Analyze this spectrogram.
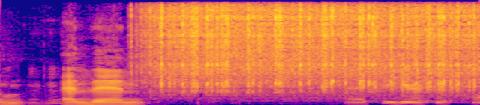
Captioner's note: machine noise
